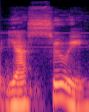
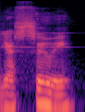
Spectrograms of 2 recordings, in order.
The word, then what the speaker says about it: 安い: Yeah, yasui, not yasai, yasui.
